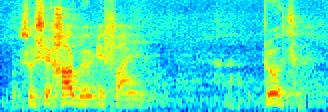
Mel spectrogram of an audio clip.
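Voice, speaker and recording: There is audible room echo and noticeable background noise while a man talks fairly slowly, his pitch varying in an ordinary way. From India. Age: 80s+. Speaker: storyteller. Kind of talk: lecture.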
